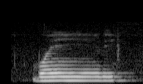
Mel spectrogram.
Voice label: "bõeere", Mooré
